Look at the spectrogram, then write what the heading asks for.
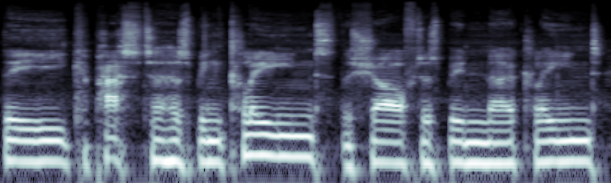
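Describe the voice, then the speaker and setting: A man's voice: deep voice, fairly even intonation, slow pace. A man giving a hands-on repair walkthrough in a methodical, matter-of-fact, step-by-step way. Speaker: hobbyist restorer presenting. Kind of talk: hands-on repair narration, semi-scripted demonstration.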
